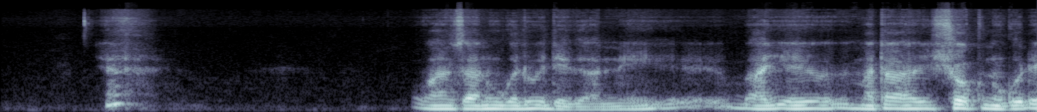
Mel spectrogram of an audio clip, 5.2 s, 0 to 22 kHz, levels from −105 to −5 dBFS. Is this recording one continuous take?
yes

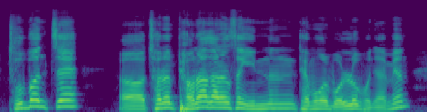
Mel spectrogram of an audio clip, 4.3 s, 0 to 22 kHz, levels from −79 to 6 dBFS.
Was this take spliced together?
yes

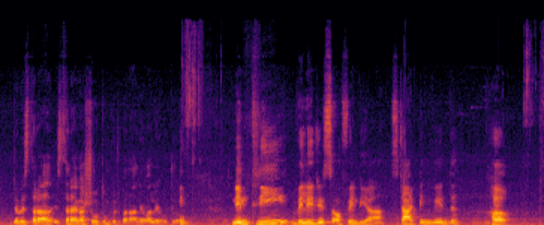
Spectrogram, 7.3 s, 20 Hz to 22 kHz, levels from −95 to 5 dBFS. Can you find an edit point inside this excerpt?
yes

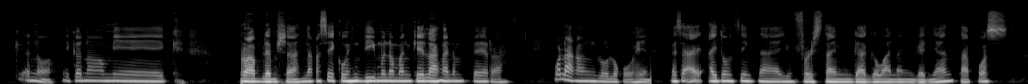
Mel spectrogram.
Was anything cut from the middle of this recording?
yes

